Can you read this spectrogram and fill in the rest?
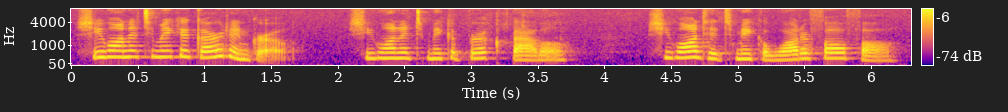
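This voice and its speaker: A woman reads a picture book aloud for young children. Her voice sits a little high yet has a soft, mellow tone with noticeable creak. She phrases the story clearly and expressively, like a teacher at story time. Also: moderate pace. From Canada. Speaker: primary school teacher reading aloud.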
